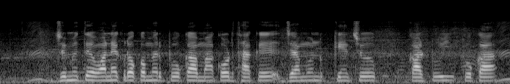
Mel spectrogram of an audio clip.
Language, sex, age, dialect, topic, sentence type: Bengali, male, 18-24, Northern/Varendri, agriculture, statement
